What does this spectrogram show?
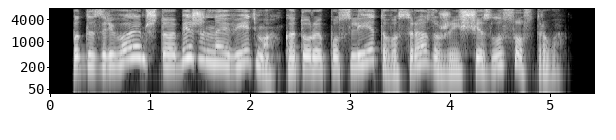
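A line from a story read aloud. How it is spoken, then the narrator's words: Plain. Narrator (Russian): ответила Энит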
